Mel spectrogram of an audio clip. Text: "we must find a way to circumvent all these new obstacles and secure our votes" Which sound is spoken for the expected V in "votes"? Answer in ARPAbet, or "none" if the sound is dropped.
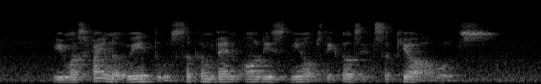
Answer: W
